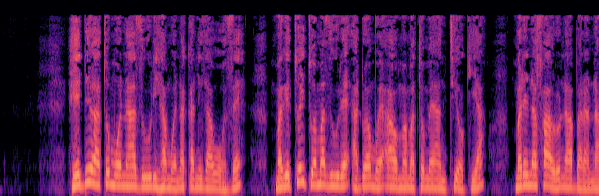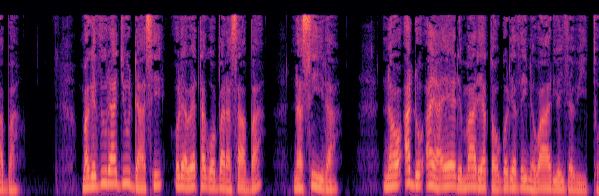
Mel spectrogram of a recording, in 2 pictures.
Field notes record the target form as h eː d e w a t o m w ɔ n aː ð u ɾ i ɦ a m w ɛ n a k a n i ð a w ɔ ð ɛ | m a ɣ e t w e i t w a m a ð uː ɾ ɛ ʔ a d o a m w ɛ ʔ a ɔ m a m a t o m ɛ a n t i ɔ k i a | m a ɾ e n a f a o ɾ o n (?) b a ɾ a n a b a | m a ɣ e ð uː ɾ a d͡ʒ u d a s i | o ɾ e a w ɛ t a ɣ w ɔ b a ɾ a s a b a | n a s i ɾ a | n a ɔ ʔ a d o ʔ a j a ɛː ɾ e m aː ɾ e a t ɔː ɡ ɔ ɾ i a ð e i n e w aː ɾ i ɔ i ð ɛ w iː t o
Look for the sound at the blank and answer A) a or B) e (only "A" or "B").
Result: A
